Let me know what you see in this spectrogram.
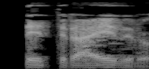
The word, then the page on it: tetraedro: espagnol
